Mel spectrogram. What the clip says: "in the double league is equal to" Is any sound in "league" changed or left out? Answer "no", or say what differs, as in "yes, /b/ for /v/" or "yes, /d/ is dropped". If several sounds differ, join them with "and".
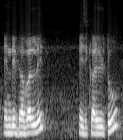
yes, /ɡ/ is dropped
